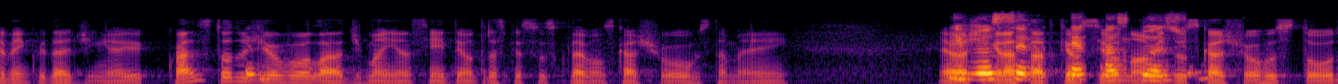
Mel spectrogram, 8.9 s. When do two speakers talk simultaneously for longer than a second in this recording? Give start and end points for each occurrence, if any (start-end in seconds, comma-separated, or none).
6.3-7.8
